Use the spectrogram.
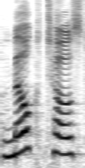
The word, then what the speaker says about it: milquetoast: Uh, milk toast is its own word, but it is pronounced like the beverage milk.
